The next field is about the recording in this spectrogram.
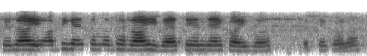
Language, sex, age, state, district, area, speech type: Odia, female, 30-45, Odisha, Kendrapara, urban, conversation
